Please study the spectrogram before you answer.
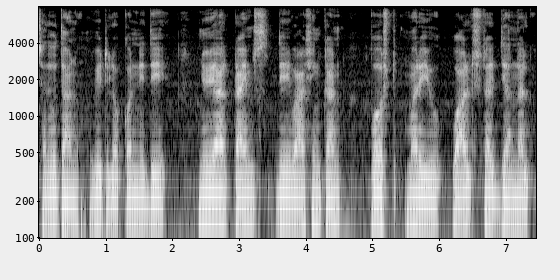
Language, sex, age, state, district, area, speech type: Telugu, male, 18-30, Andhra Pradesh, Sri Balaji, urban, spontaneous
